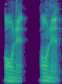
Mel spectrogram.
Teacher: the N links on to the it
